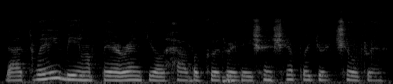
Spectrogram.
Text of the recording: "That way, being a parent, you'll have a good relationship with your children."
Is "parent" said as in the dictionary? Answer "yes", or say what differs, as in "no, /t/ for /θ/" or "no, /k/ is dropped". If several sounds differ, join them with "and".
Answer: yes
